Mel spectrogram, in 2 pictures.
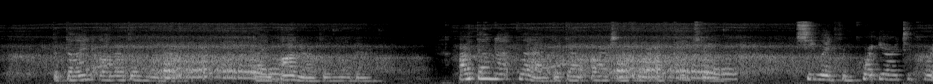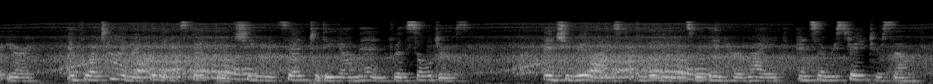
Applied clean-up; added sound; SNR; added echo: none; Breathing; 2 dB; reverberation time 0.3 s.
